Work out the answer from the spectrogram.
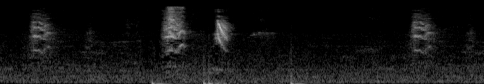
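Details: Female double-collared seedeater chirps for encouraging males to sing: a soft chirp, then two louder harsh chirps close together, and a final fainter chirp after about two seconds, with light background noise.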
